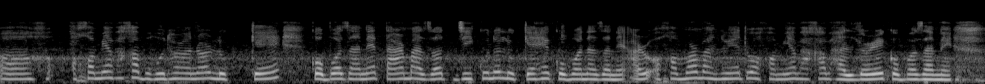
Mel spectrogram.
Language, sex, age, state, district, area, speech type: Assamese, female, 18-30, Assam, Sonitpur, rural, spontaneous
